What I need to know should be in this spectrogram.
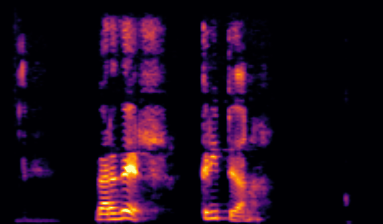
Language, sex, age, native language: Icelandic, female, 40-49, Icelandic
